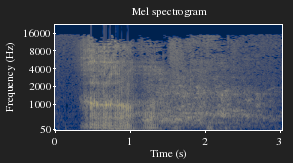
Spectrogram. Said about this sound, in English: Can you catch that snore on the CD that we're developing here?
